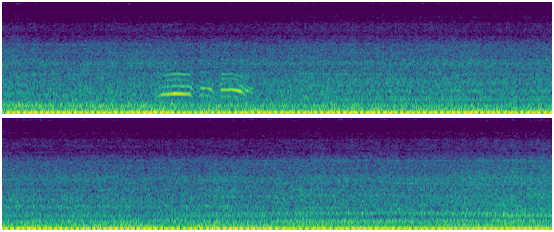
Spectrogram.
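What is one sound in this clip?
Truck engines idle nearby with a steady low rumble.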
